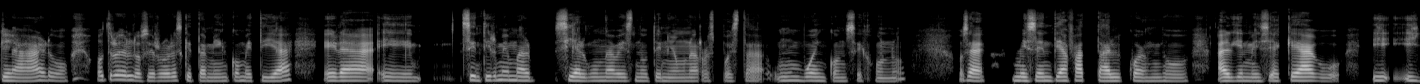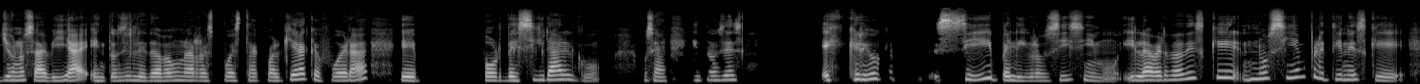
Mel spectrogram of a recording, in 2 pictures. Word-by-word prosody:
Claro, 170 0 -2 0.3
otro 210 +2 -3
de 210 - +1
los 175 -5 -2
errores 170 +1 -2
que 180 - -6
también 165 0 -6
cometía 165 +3 -3 0.3
era, 180 0 +3
eh, 170 -2 -6 0.4
sentirme 200 +1 +1
mal 180 -3 -2 0.2
si 185 - +5
alguna 170 0 -3
vez 170 0 -2
no 170 -1 -9
tenía 160 0 -7
una 160 0 -5
respuesta 160 - -5
un 180 0 -9
buen 175 -1 -4
consejo, 160 -1 -3
¿no? 150 - -12 0.5
O - - -8
sea, - - +5 0.3
me 175 -1 -1
sentía 175 0 +5
fatal 165 -2 -1
cuando 160 -2 -7 0.3
alguien 170 +1 +3
me 165 - -5
decía: 165 +1 0
"¿Qué 180 +1 +1
hago?". 175 -3 +4 0.3
Y 185 -1 -3
y 180 -2 -6
yo 190 +1 -1
no 195 +1 -2
sabía, 180 0 +5
entonces, 175 +3 -4
le 180 -2 -3
daba 175 +1 0
una 185 -1 -2
respuesta, 175 0 -3
cualquiera 180 +8 0
que 210 -6 -5
fuera, 180 +9 0 0.3
eh, 180 -1 +2 0.7
por 180 -1 -1
decir 210 +4 +6
algo. 220 0 -3 0.4
O - - -8
sea, 175 -2 +1 0.3
entonces, 195 +3 -5 1.1
creo 240 +2 0
que 290 - -23 0.4
sí, 240 +6 +8
peligrosísimo. 185 0 -2
Y - - -3
la 195 +1 +3
verdad 210 +4 -1
es 290 +1 -2
que 320 -1 -1
no 250 +6 -3
siempre 315 0 +5
tienes 220 0 -2
que 185 - -6
180 Hz, 140 wpm, -24 LUFS, 170-200 Hz, 1.1 s, sí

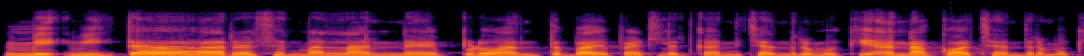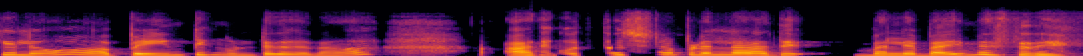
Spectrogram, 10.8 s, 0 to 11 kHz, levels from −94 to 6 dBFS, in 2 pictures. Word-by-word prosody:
మి 240 - +4 0.2
మిగతా 260 +5 0 0.3
హర్రర్ 290 +1 +3
సినిమాలు 295 -2 -3
నన్నెప్పుడూ 255 +1 -2
అంత 245 0 -5
భయపెట్టలేదు 250 +2 0
కానీ 260 +2 -4
'చంద్రముఖి' 260 0 -2
ఆహ్, 240 - +1
నాకు 255 +1 0
ఆ - - +4
'చంద్రముఖిలో' 305 +4 -2 0.3
ఆ - - +4 0.2
పెయింటింగుంటది 265 -3 +1
గదా! 210 +2 -6 0.9
అది 265 +2 +1
గుర్తొచ్చినప్పుడల్లా 340 +3 0
అది 285 -3 0 0.4
భలే! 265 -2 +2
భయమేస్తది. 295 +2 +2
270 Hz, 115 wpm, -21 LUFS, 255-300 Hz, 0.9 s, మి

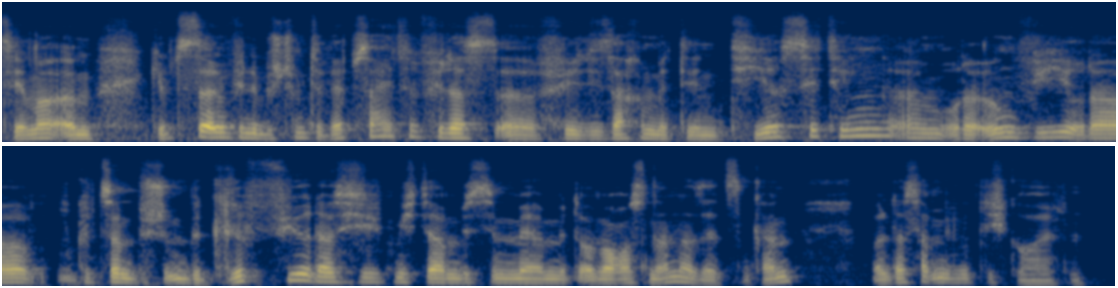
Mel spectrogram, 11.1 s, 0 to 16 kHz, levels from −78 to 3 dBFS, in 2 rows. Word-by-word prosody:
Thema. 115 +5 +3
Ähm, 100 0 +4 0.3
gibt's - - -1
da - - +9
irgendwie 130 -1 +7
'ne 120 - +1
bestimmte 110 +2 -4
Webseite 110 - 0
für 135 - -4
das, 120 -1 +3
äh 95 -2 0
für 110 +3 -2
die 100 0 -6
Sache 110 +2 -1
mit 100 -2 -3
dem 95 -1 -3
Tiersitting, 160 - -1
ähm, 120 -1 -3
oder - - +1
irgendwie 130 +2 -1
oder 115 -1 +3
gibt's 115 +1 -2
da - - +6
'n 110 - +1
bestimmten 100 +1 0
Begriff 130 +7 -2
für, 165 0 +1
dass 125 -2 +3
ich 115 -1 -5
mich 115 -1 -3
da - - +4
'n 105 0 +1
bisschen 105 0 -1
mehr 100 -1 +1
mit 95 -1 -5
auch - - +1
noch 95 -1 +4
auseinandersetzen 100 -2 -3
kann? - - -3 0.3
Weil 85 - -3
das 110 +5 -2
hat - - -3
mir 115 - -3
wirklich 105 - -8
geholfen. 80 0 -13
110 Hz, 240 wpm, -25 LUFS, 100-125 Hz, 0.3 s, da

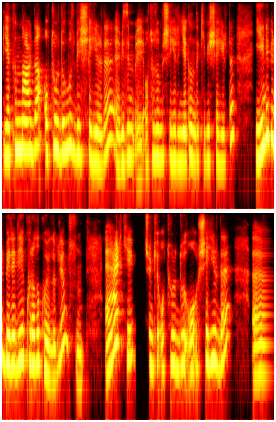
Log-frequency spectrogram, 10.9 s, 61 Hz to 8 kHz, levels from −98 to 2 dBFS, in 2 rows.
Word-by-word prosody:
yakınlarda 245 +3 +3
oturduğumuz 235 +2 +1
bir 225 - 0
şehirde, 210 -3 -1 0.2
-eee, 170 - -3
bizim, 200 +2 -1
eee, 135 - -5
oturduğumuz 200 +3 -4
şehrin 190 -3 -3
yakınındaki 190 0 -2
bir 190 - -2
şehirde 190 - -4 0.4
yeni 255 +12 +5
bir 310 -7 +3
belediye 230 +3 +4
kuralı 240 -1 +2
koyuldu, 180 -7 0
biliyor 315 - -2
musun? 385 -1 -8 0.4
Eğer 380 +1 +4
ki 265 -6 -4 0.2
Çünkü 225 0 -2
oturduğu 225 0 -2
o 205 +2 -2
şehirde, 240 - +1 0.5
eee 180 +2 -2
225 Hz, 145 wpm, -20 LUFS, 190-245 Hz, 0.5 s, yeni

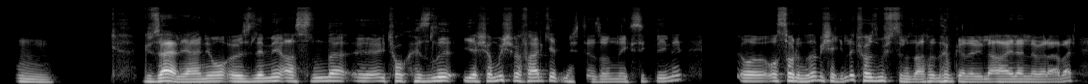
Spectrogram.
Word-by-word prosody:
Imm. 120 -6 -4 0.9
Güzel, 140 0 +7
yani, 125 +3 +1
o 145 +1 0
özlemi 145 +4 +2
aslında, 155 +2 0
ııı, 155 0 -1
çok 155 -1 -2
hızlı 155 +4 +2
yaşamış 160 +5 0
ve 170 - +2
fark 160 +3 0
etmişsiniz 130 -5 -6
onun 125 +1 -5
eksikliğini. 145 - -7 0.5
O 150 - -1
o 150 +2 +1
sorunu 155 -3 +2
da 185 +1 0
bir 175 - -3
şekilde 160 +5 -2
çözmüşsünüz 165 -7 -1
anladığım 145 +4 -1
kadarıyla 130 -2 -3
ailenle 125 -1 0
beraber. 65 - -5
145 Hz, 145 wpm, -22 LUFS, 130-160 Hz, 0.9 s, Güzel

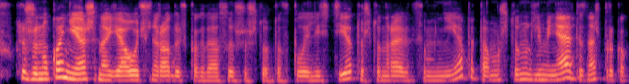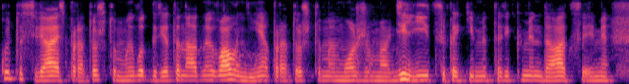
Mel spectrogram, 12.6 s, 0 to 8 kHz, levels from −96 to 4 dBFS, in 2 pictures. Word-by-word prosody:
Слушай, 200 -4 +4
ну, 195 - +6
конечно, 200 -7 +8
я 160 -1 +6
очень 165 0 +3
радуюсь, 155 -1 +1
когда 145 -1 -4
слышу 150 +1 -5
что-то 135 +1 -8
в 135 - -18
плейлисте, 150 +6 0
то, 220 - -7
что 155 - -8
нравится 150 -1 -2
мне, 155 - -3
потому 165 - -5
что, 175 +1 -6
ну, 190 0 -1
для 175 -1 -3
меня 175 +7 +6
это, 215 -8 -3
знаешь, 180 +5 -2
про 160 - -5
какую-то 195 +7 -6
связь, 155 -2 +2
про 155 -3 -7
то, 165 - -3
что 165 -1 -10
мы 150 +1 -7
вот 160 -1 -3
где-то 155 +2 -4
на 155 -1 -1
одной 160 +1 -4
волне, 155 -3 +1
про 145 -2 -6
то, 150 +2 -6
что 155 -1 -12
мы 150 0 -8
можем 145 -1 -5
делиться 160 -3 0
какими-то 150 -1 -6
рекомендациями, 150 -1 -3
155 Hz, 200 wpm, -23 LUFS, 150-170 Hz, -, конечно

